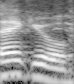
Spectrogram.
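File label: "thank you", male voice; cosby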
